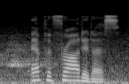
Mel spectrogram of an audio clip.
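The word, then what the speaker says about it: Epaphroditus: a lot going on in the background epifodus. All right that's how you pronounce it.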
